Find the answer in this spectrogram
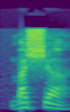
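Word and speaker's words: מָשִׁיחַ: 그러니까 마시아 또는 히브리 말로는 메시아, 영어로는 메시아지만 히브리로는 마시아라는 소리가 더 가깝거든요. 그러니까 히브리 말로 어차피 하려면 야슈아 마시아 아니면 히브리 말 그 다음에 헬라어로 그리스도로 하려면 예수와 그리스도.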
